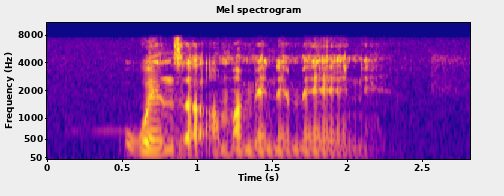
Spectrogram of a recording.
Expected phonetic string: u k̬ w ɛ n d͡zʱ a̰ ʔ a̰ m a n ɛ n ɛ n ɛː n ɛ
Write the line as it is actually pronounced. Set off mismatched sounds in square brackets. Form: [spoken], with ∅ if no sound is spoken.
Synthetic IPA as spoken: u k̬ w ɛ n d͡zʱ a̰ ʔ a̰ m a [m] ɛ n ɛ [m] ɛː n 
